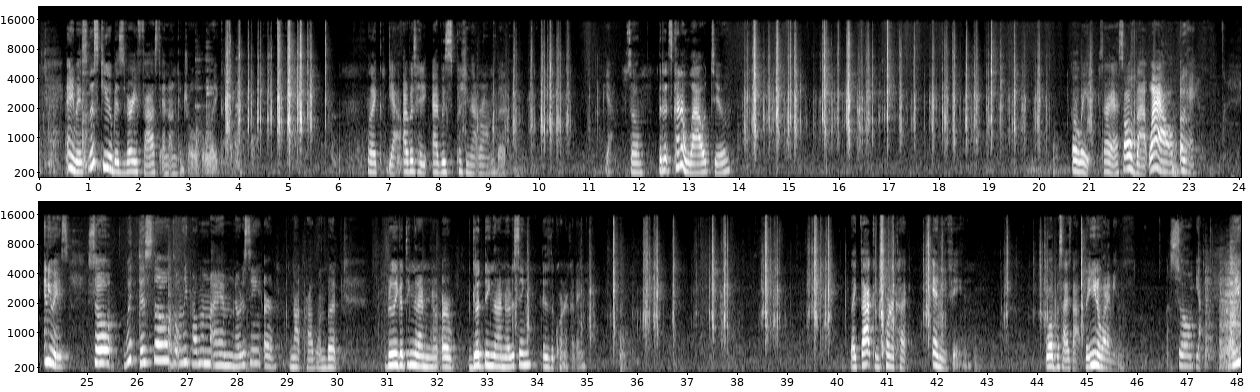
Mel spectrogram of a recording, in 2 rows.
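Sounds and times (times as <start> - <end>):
plastic puzzle cube clicking: 3.7 - 5.8, 9.3 - 11.2, 14.1 - 20.2, 34.9 - 40.0, 40.8 - 42.2, 43.3 - 44.3.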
